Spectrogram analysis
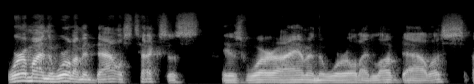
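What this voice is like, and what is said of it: Noticeable regional accent. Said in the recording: “that wonderful accent that you've got there going”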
